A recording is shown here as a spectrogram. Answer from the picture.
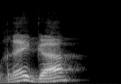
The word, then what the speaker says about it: rega: La deuxième réponse de Tosfot, c'est de dire que le mot rega, il a 2 syllabes.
